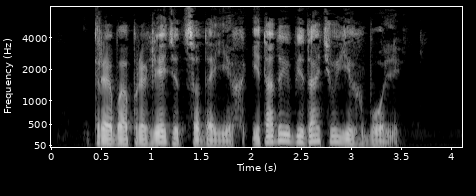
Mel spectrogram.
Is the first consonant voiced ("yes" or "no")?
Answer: no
